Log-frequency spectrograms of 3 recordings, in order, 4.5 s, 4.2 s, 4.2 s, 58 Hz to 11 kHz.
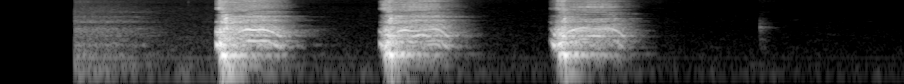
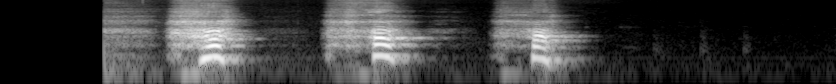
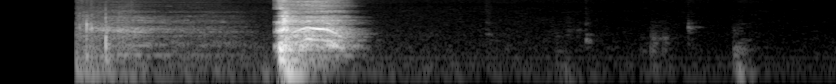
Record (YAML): three_cough_length: 4.5 s
three_cough_amplitude: 32767
three_cough_signal_mean_std_ratio: 0.34
exhalation_length: 4.2 s
exhalation_amplitude: 32650
exhalation_signal_mean_std_ratio: 0.3
cough_length: 4.2 s
cough_amplitude: 32766
cough_signal_mean_std_ratio: 0.23
survey_phase: beta (2021-08-13 to 2022-03-07)
age: 65+
gender: Female
wearing_mask: 'No'
symptom_none: true
symptom_onset: 7 days
smoker_status: Never smoked
respiratory_condition_asthma: true
respiratory_condition_other: false
recruitment_source: Test and Trace
submission_delay: 4 days
covid_test_result: Negative
covid_test_method: RT-qPCR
